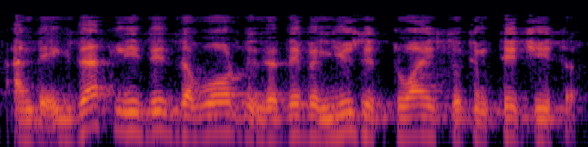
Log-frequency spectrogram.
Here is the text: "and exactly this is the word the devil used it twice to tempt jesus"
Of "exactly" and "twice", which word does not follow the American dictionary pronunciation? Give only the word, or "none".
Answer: none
